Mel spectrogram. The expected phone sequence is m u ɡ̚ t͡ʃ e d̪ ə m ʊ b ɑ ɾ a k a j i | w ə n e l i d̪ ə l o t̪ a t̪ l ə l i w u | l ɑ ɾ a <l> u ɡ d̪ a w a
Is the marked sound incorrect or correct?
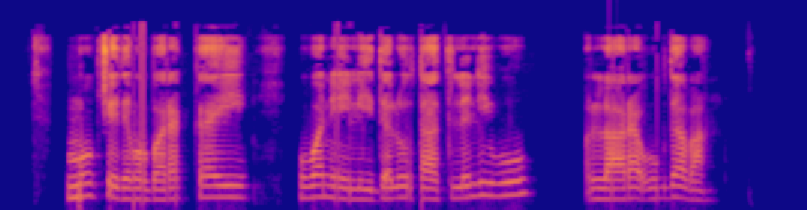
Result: incorrect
